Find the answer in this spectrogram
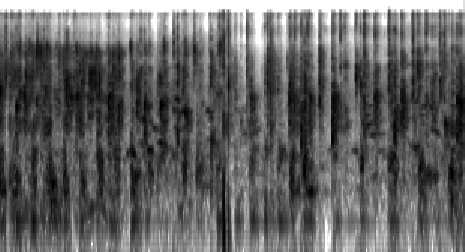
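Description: A small crowd clapping, with many quick uneven claps, while several people talk over it.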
